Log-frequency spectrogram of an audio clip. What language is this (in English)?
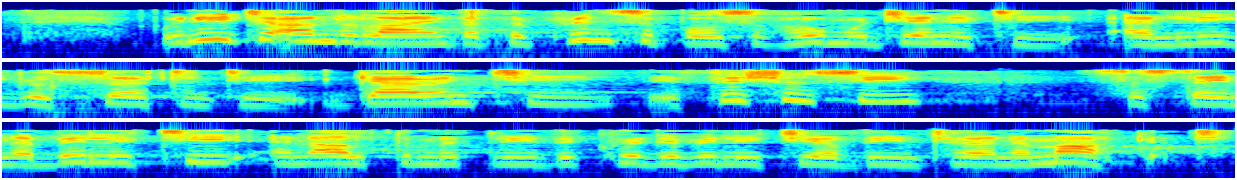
English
